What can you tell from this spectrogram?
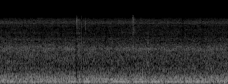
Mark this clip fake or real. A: fake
